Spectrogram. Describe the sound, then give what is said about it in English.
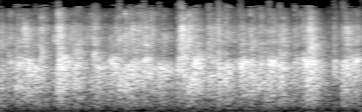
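A crowd applauds steadily, many hands clapping together in a dense, loud wash of sound with no voices standing out, as performer Helen Arney is welcomed to the stage at a Stand Up Tragedy comedy night. “So give a round of applause to Helen Arney.”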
